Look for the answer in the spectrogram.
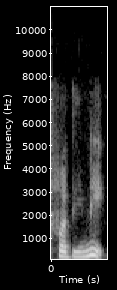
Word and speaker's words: Fotini: The stress at the end. It's Fodini. The stress is on the last.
